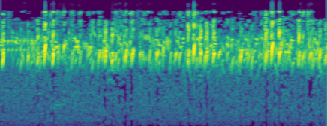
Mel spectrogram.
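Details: European goldfinch singing an energetic btebta-style song, recorded in nature without added effects: a dense, continuous stream of fast, high twittering and tinkling notes with no pauses.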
